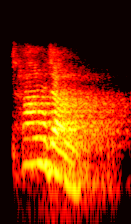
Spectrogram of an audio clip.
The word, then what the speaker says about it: 창장: 예, 요것이 창장, 우리 발음으로는 장강.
